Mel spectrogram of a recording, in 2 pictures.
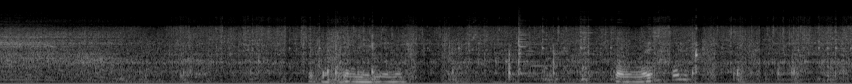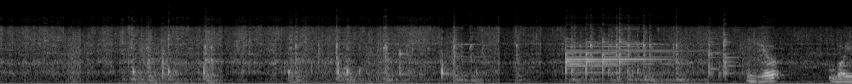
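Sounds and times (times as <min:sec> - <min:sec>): food sizzling in a pot: 0:00.0 - 0:17.0
wooden spoon scraping a pot: 0:01.7 - 0:14.0.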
